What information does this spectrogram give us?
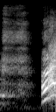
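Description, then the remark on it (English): A single sneeze: a breathy intake, a brief pause, then a sudden loud, bright burst with a voiced, rising edge. “Bless you.”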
